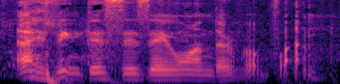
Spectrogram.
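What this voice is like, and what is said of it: Inconsistent put-on accent. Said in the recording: “My accent is not consistent.”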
